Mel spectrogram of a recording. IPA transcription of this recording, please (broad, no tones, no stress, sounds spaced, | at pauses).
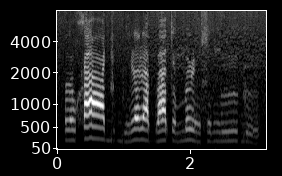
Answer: lˠ u x a ʕ i ɡ i̤ b i̤ ɭ a ɭ a b a t ɵ m ɵ ɭ e̤ ɬ e̤ ŋ ʉː ɡ ʉː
